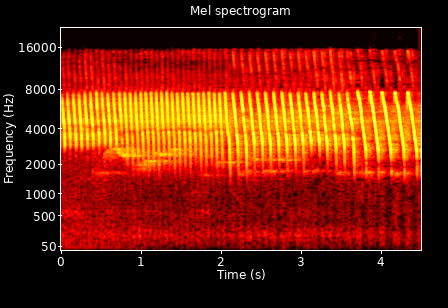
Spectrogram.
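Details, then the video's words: Canary song used to encourage a canary's singing: continuous fast trill of short repeated notes, slightly slowing and becoming sweeping toward the end, over faint background noise. "O som de um canário é eficaz para o seu canário cantar"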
